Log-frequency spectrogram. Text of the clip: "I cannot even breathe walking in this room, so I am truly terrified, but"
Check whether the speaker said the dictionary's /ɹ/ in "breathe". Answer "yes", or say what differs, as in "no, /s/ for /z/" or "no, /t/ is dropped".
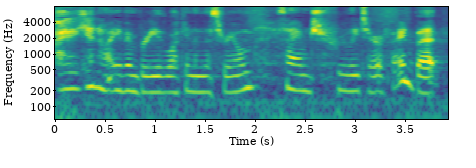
yes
